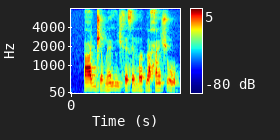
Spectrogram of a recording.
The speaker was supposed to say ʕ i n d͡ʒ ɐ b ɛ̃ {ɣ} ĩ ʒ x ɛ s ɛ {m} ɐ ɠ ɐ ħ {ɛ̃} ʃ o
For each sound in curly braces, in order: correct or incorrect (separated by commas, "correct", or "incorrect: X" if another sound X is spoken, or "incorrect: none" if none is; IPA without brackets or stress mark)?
correct, correct, correct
